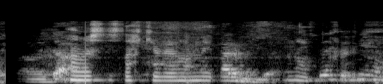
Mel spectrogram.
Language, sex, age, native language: Icelandic, female, 14, Icelandic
